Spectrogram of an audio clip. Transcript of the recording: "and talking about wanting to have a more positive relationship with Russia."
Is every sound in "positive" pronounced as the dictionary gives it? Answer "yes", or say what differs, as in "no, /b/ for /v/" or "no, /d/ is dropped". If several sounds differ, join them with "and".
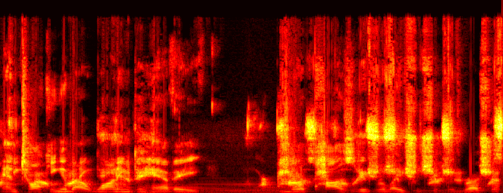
yes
